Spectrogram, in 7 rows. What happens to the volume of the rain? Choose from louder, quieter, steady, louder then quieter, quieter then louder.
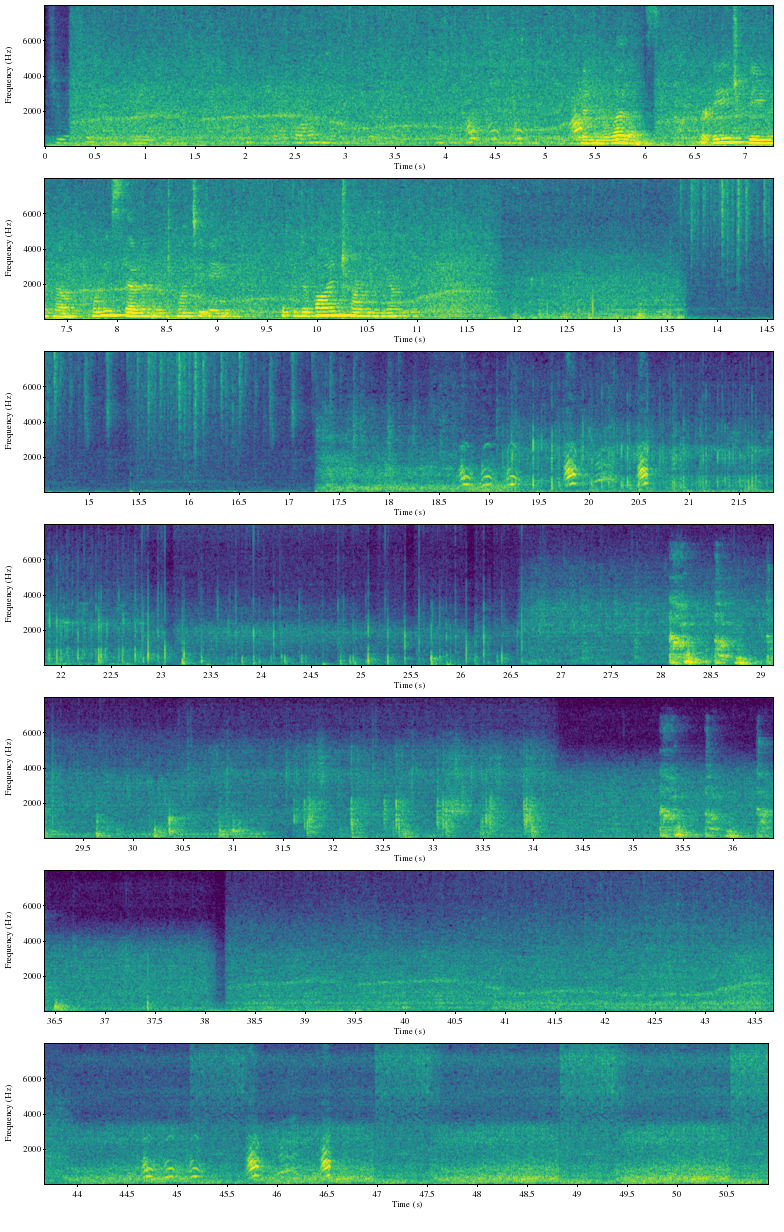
quieter then louder.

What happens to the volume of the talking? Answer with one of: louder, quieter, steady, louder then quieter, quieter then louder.
louder.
